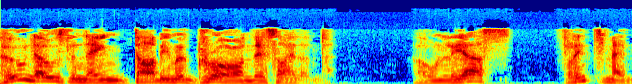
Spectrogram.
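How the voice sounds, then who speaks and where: Speaking very slowly, a man adopts a put-on character voice. His pitch sits in the middle of his range. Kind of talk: narrated fiction, adventure story. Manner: quiet, frightened, hushed.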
